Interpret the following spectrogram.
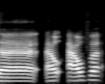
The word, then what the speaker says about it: Alva: So Alva is Alva and Mari are the way I pronounce those names.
